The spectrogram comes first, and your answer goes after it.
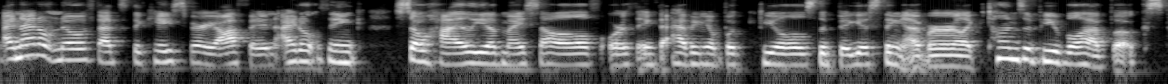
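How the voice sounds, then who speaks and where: An unremarkable speaking voice from a woman with an American accent, medium pitch, ordinary pitch variation, moderate pace and hardly any pauses. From US Midwest, Iowa. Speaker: illustrator and author. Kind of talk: casual chat.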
